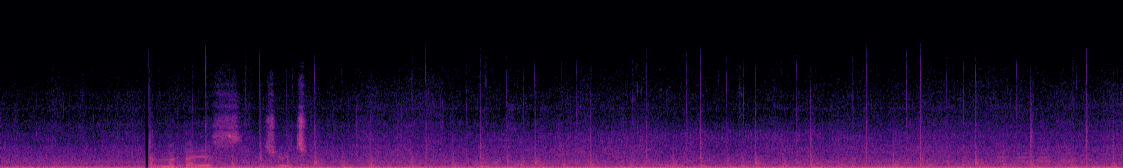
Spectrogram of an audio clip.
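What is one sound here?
A boat engine rumbles steadily outdoors.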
